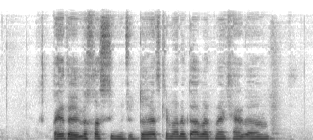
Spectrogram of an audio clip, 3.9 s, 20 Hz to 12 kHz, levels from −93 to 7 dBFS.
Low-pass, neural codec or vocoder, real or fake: 10.8 kHz; codec, 44.1 kHz, 2.6 kbps, DAC; fake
